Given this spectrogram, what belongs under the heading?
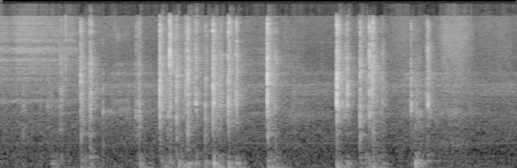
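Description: A computer keyboard is typed on in quick irregular bursts of close clicky keystrokes, with short pauses between groups.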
